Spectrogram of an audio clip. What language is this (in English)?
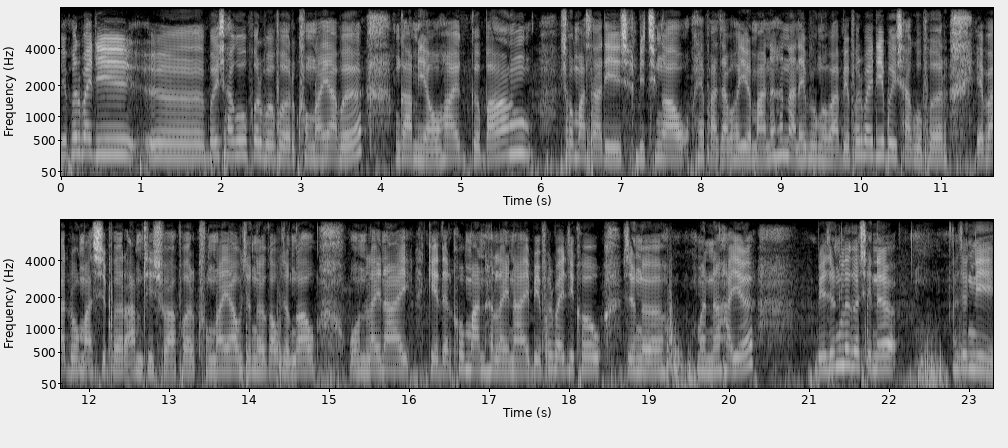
Bodo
